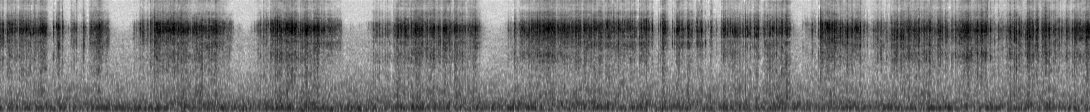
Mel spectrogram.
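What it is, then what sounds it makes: Plastic bristle brush. Fingertips scratch along the dense, dark synthetic bristles of a hand-sized plastic-backed scrub brush. The result is a bright, crackly, rattling hiss with almost no low end, coming in steady bursts separated by brief pauses.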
